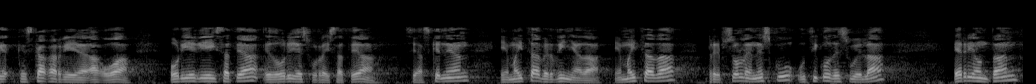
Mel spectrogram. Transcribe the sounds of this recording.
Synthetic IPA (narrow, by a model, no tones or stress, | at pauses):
ke̞skaɣ̞ariaɣ̞o̞a | o̞ɾie̞ɣ̞iaisat̪e̞aʔe̞ðo̞ːɾiɣe̞skuraisat̪e̞a | se̞aske̞ne̞an | e̞majt͡saβ̞e̞ɾðiɲað̞a̰e̞majt͡saða | re̞pso̞le̞ne̞skuʔut͡siko̞ð̞e̞sue̞la | e̞rio̞nt̪an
